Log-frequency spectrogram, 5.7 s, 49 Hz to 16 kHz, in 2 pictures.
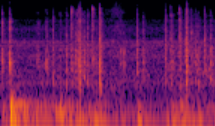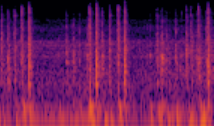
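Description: A full-size gray, cream and orange SHIPADOO K600 wired USB keyboard with a hollow plastic housing sits on a desk mat and is typed on rapidly with the fingertips of both hands. The result is a fast, uneven stream of short, sharp plastic clacks with bright tops and a hollow low thump under each keystroke, every hit dying away almost at once.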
